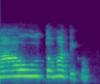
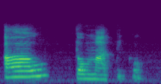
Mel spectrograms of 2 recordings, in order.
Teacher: un diptongo Au suena más la a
